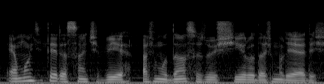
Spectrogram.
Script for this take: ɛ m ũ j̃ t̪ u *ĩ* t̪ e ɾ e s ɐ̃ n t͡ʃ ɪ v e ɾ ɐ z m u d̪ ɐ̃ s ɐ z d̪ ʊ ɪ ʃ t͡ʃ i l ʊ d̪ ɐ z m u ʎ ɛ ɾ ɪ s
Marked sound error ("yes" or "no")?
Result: no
